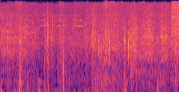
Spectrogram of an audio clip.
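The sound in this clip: Footsteps cross a paddock: a few soft, irregular steps on grass and ground, fairly faint, with no talking.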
